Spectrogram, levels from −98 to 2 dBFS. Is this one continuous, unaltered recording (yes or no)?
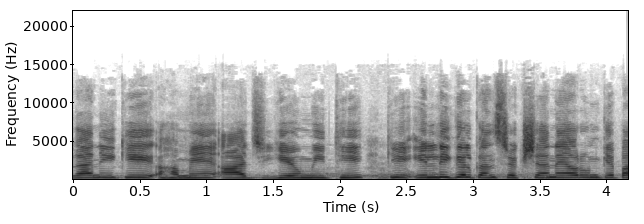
no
